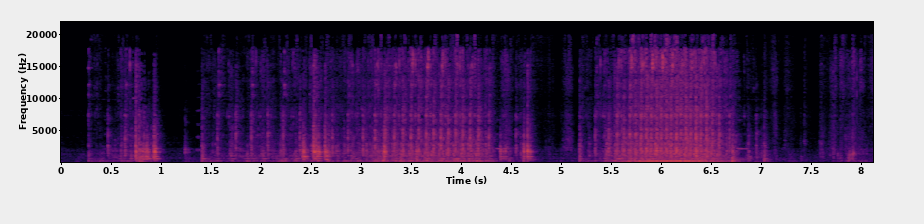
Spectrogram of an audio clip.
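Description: A domestic sewing machine stitches a seam close to a zipper in loud, steady whirring runs with short pauses between bursts, no talking.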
